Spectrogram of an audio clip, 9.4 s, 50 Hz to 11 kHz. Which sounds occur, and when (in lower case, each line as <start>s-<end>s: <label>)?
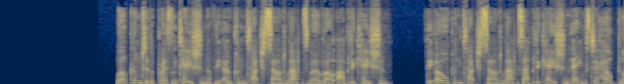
1.7s-5.9s: woman speaking
6.4s-9.2s: woman speaking
9.3s-9.3s: woman speaking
